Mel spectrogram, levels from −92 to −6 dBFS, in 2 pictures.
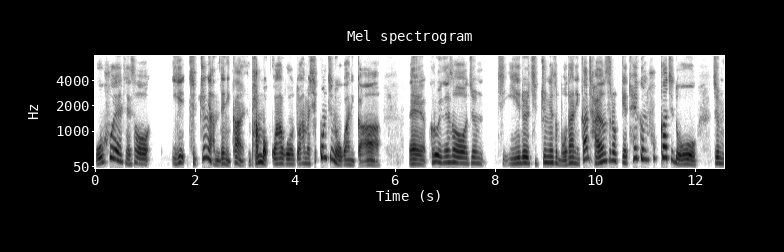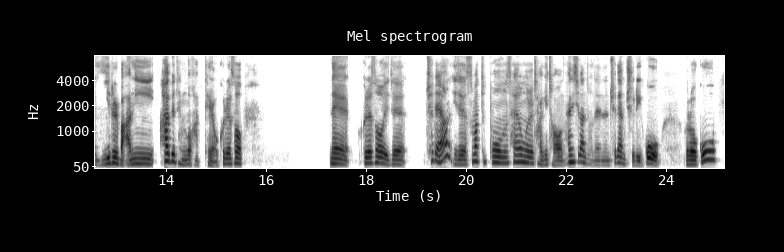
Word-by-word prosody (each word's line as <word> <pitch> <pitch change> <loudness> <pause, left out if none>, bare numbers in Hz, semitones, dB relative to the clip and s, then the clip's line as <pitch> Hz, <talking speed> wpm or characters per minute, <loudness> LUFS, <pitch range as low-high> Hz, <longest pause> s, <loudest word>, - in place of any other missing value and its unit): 오후에 250 -10 +3
돼서 130 -3 0 0.4
이게 155 +4 -1
집중이 250 - -2
안 215 - -3
되니까 190 +5 -1 0.2
밥 175 - +4
먹고 135 -5 +4
하고 130 -2 +1
또 - - -1
하면 135 0 -5
식곤증이 285 - -1
오고 115 +1 +1
하니까. 110 -1 -1 0.6
네 120 -3 +2
그로 180 0 +4
인해서 155 -2 +2
좀 145 -2 -6 0.3
지 115 - -13
일을 140 +6 +2
집중해서 155 +3 -2
못 110 +1 -3
하니까 155 - +1
자연스럽게 195 - 0
퇴근 270 -2 -2
후까지도 195 - +3 0.3
좀 145 -4 0 0.2
일을 145 +3 +3
많이 130 +2 -1
하게 200 -2 +3
된 120 -8 -10
것 120 - -1
같아요. 90 - -8
그래서 135 0 0 1.8
네. 130 -5 +1 0.3
그래서 150 -1 +2
이제 120 -1 -1 0.4
최대한 215 - 0
이제 120 0 -3
스마트폰 165 - -1
사용을 165 -2 -1
자기 120 -4 -9
전 105 -2 -3
1 170 +7 0
시간 175 -2 -3
전에는 105 -2 -15
최대한 155 +2 -4
줄이고 120 +6 +3 0.5
그러고 210 - +3
145 Hz, 260 characters per minute, -22 LUFS, 125-175 Hz, 1.8 s, 밥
